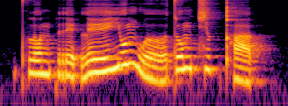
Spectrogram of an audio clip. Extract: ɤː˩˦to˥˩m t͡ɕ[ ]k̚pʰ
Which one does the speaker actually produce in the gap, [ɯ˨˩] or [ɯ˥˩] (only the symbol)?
ɯ˥˩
